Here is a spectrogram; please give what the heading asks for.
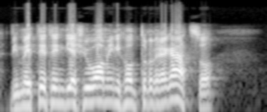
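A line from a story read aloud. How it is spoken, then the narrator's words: Shout. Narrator (Italian): Garrone gridando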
